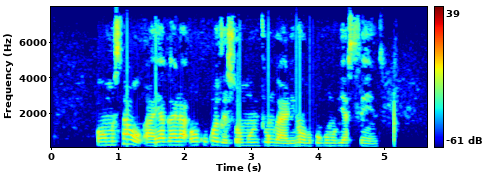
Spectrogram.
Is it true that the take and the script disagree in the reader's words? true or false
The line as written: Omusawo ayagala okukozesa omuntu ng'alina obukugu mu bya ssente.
false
